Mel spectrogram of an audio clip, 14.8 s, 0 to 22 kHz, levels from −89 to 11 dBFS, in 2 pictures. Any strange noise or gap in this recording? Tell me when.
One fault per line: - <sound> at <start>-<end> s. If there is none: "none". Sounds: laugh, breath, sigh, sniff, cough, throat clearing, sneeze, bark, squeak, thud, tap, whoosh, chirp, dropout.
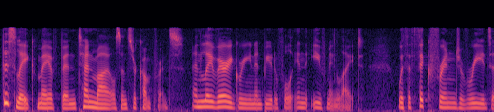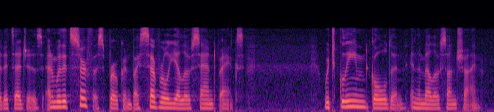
none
